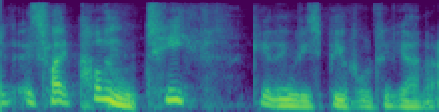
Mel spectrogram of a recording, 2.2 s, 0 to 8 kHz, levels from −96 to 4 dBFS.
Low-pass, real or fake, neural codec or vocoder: 7.2 kHz; fake; codec, 24 kHz, 3 kbps, HILCodec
